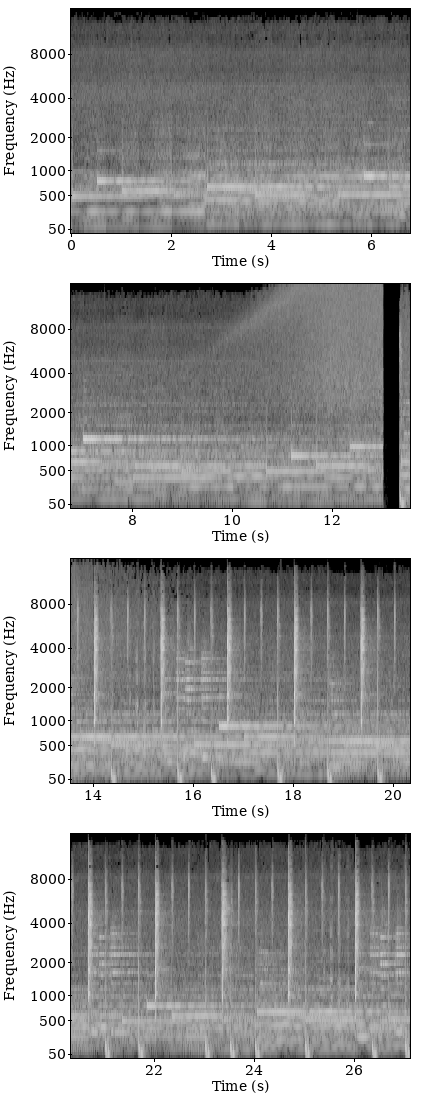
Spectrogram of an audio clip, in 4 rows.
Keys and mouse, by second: 5.1 typing, 7.3 double click, 9.6 alt+shift+click, 11.6 double click, 13.5 alt+shift+click, 14.4 double click, 16.8 ctrl+alt+click, 17.7 alt+shift+click, 18.5 double click.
